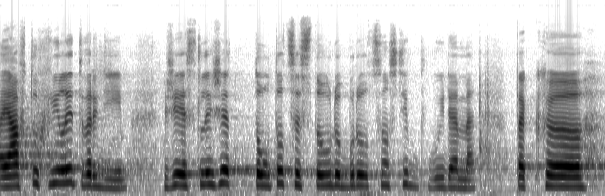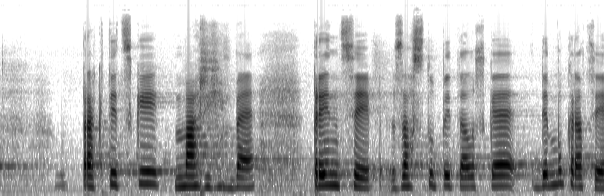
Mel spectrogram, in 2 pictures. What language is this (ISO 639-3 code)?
ces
